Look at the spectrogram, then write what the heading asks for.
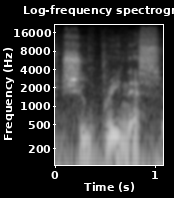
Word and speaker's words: Shoeburyness: So it's Shoebryness, or even only Shoebury without the ness.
